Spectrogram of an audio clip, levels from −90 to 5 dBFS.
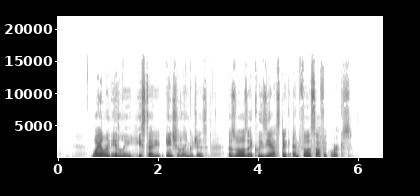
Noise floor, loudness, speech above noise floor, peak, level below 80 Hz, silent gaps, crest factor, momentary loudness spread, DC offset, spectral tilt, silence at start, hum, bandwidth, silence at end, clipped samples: -72 dBFS; -33 LUFS; 40 dB; -12 dBFS; -56 dBFS; none; 22 dB; 12 LU; under 0.1%; -6.5 dB/octave; 0.7 s; none; 15.5 kHz; 0.7 s; under 0.1%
